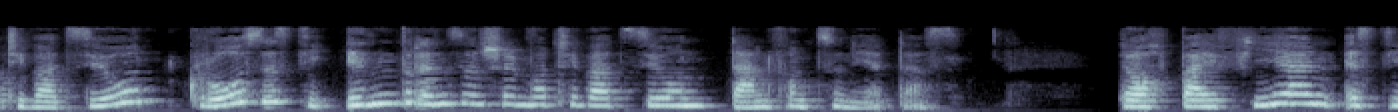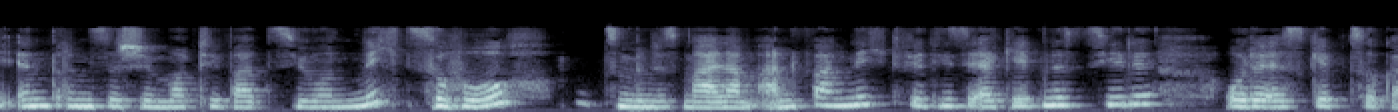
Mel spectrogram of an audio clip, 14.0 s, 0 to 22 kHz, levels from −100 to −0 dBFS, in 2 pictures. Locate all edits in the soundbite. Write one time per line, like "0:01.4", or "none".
none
